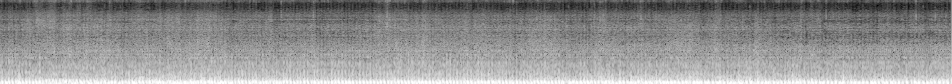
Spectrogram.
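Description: Small motorcycle engine running steadily under way, at an even cruising pace.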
